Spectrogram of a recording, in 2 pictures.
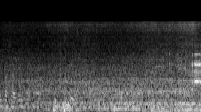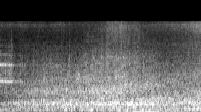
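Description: A pack of racing bicycles whirs past close by.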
